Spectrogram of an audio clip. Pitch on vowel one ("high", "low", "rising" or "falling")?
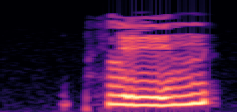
rising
